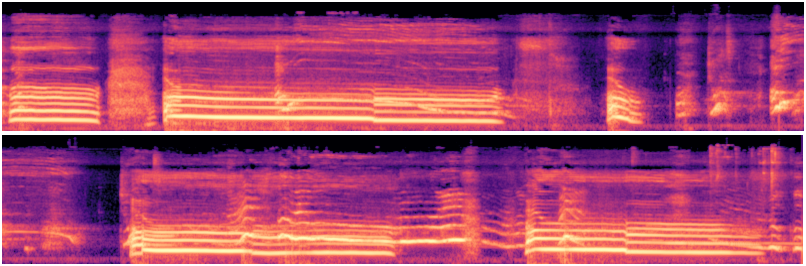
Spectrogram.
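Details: A newly acquired pet dog howling: long, sustained tonal howls that hold steady, then sag lower in pitch. Each is separated by short pauses filled with brief yips and whimpers, loud and close to the microphone.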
